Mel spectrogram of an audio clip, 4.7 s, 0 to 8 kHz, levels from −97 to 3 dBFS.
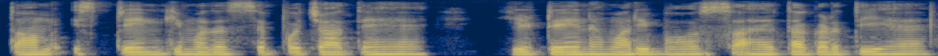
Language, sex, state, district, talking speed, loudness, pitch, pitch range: Hindi, male, Uttar Pradesh, Jyotiba Phule Nagar, 205 wpm, -19 LUFS, 125 Hz, 120-130 Hz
